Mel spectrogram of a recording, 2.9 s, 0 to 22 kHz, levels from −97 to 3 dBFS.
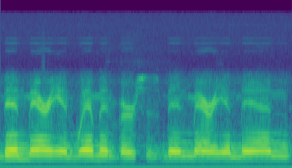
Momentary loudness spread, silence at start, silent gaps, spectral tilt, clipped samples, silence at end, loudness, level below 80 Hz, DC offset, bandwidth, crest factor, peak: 6 LU; 0 s; none; -5.5 dB/octave; under 0.1%; 0 s; -16 LUFS; -58 dBFS; 1%; 9 kHz; 14 dB; -2 dBFS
